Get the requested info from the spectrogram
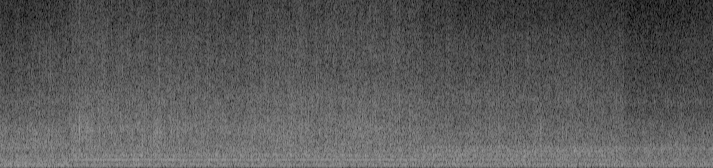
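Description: A tractor engine running steadily under a rushing, splashing noise of slurry flowing from the dribble-bar boom's many trailing hoses onto the crop, with a faint steady whine.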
